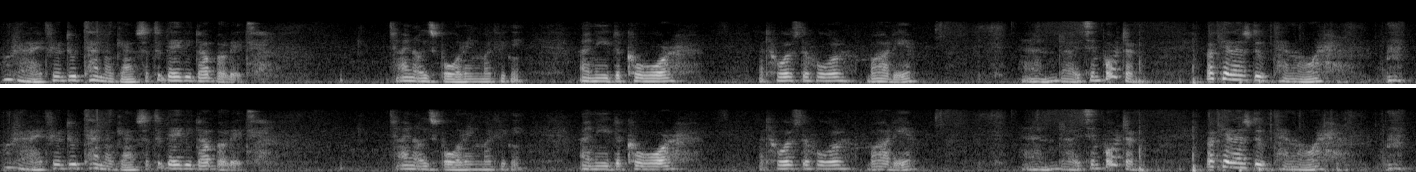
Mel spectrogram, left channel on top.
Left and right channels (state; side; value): normal; both; correlation 0.81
